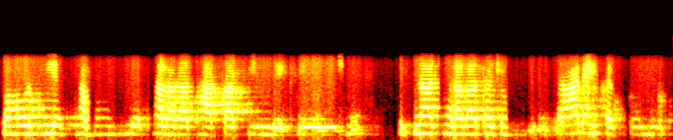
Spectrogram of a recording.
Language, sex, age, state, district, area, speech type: Hindi, female, 30-45, Bihar, Samastipur, rural, conversation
